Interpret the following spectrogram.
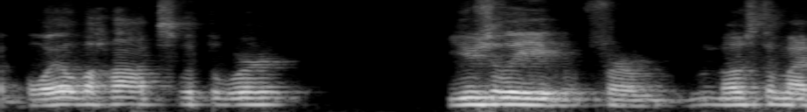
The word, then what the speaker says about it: wort: That word is pronounced wort.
